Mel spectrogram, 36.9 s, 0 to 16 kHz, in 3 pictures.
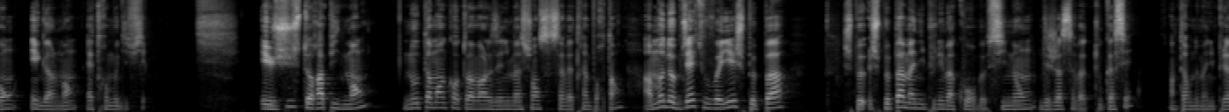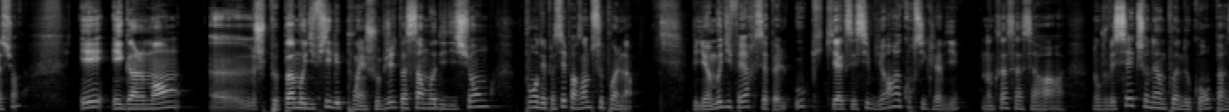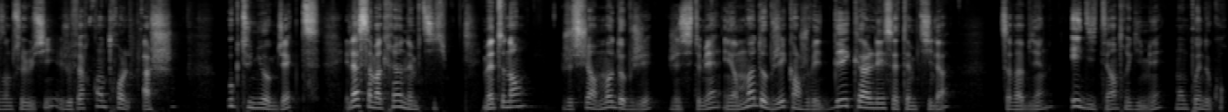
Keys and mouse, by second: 1.1 space, 2.1 click, 7.3 g, 16.4 Tab, 17.3 click, 18.2 g, 25.9 ctrl+h, 28.7 Tab, 29.6 click, 33.8 g.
